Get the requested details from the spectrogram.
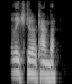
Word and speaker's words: Alicia Vikander: Alicia Vikander.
